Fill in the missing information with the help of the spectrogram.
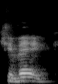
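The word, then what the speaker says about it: Teabhag: at Prabin na Linie, their blend was Chivek, and most people can't pronounce it as well. T-E and then B-H-E-A-G. So most people just called it teabag.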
